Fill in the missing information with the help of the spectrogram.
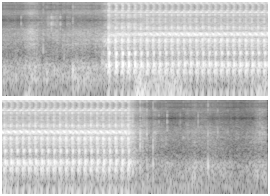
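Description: Airsoft electric gun firing a full-auto burst of about three seconds: a loud, steady, rapid buzz that starts and stops sharply.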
